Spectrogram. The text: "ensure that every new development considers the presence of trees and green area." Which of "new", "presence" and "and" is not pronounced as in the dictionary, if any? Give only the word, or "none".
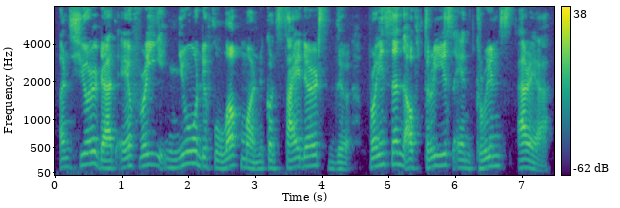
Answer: presence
